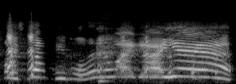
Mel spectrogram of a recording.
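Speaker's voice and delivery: high shouted crowd cheer; hammed-up excited audience; mock cheering. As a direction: yell it like a rowdy fan. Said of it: "Everyone's excited".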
